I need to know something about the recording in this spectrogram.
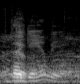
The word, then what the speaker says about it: The Gambia: And you said it right, the Gambia. There you go. So most people say Gambia. I said no, it's actually called, I don't think I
